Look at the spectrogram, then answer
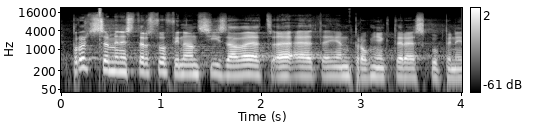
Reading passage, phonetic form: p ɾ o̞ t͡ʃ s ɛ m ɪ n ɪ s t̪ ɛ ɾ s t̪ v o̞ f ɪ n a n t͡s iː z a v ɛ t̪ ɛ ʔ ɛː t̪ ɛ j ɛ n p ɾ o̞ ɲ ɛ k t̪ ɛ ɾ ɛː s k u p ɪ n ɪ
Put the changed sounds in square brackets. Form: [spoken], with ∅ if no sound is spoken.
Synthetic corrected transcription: p ɾ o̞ t͡ʃ s ɛ m ɪ n ɪ s t̪ ɛ ɾ s t̪ v o̞ f ɪ n a n t͡s iː z a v ɛ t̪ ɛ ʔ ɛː t̪ ɛ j ɛ n p ɾ o̞ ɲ ɛ k t̪ ɛ ɾ ɛː s k u p ɪ n ɪ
